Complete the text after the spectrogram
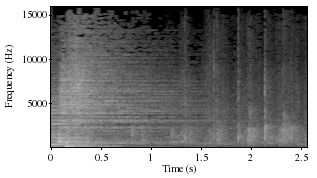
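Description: A jazz band ends a tune with a loud final chord that rings out.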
